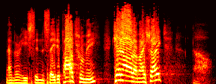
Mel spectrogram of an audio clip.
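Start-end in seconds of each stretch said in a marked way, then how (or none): 1.1-3.3 loud, high shout of rejection; acted angry banishing cry; harsh dismissal. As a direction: cast them out, voice raised sharply. Acts the rejection God didn't say.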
